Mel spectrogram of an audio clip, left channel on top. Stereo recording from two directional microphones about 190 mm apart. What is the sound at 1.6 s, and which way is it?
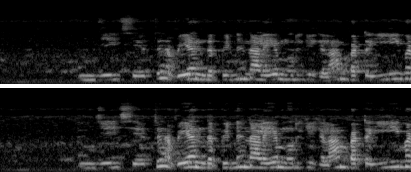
A woman's voice, 20° right (ahead or behind).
